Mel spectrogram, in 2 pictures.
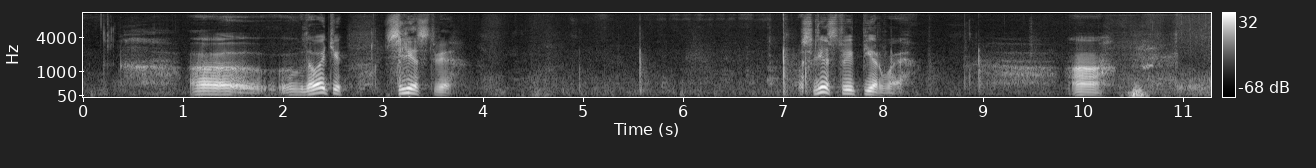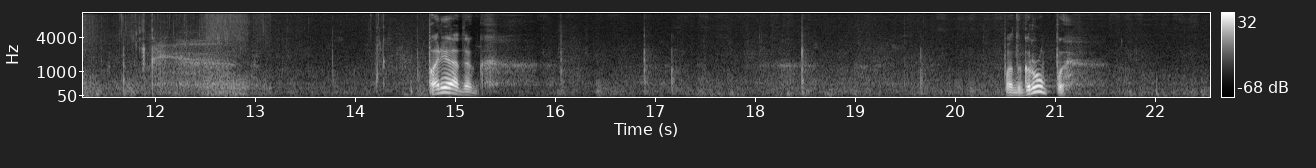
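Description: An elderly man speaks in short bursts with long pauses.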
